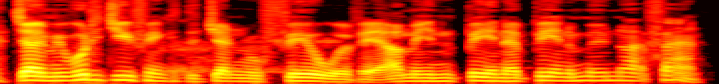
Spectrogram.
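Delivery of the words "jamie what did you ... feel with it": ordinary delivery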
